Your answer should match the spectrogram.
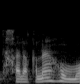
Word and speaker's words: خلقناهم: كلمة خلقناهم، رقق اللام فيها، ونبهنا أحبتي الكرام إلى هذا الموضع سابقا، اللام في كلمة خلقناهم وقعت هي مرققة ووقعت بين مفخمين، ومثل هذه المواضع تحتاج إلى عناية في النطق وتأن حتى تخرج الحروف سليمة صحيحة فصيحة. نقول خلا، خلقناهم، خلقناهم، ولا نقول خ لا لا، لا نفخم لم، خلقناهم.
